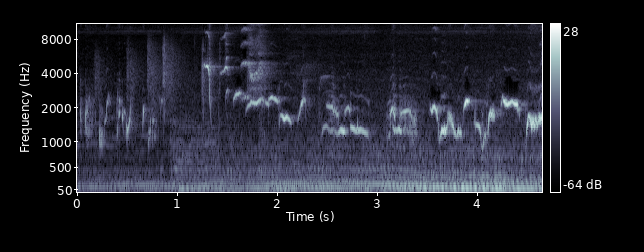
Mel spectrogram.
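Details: Spotted three-month-old white-rumped shama learning to sing, practising borrowed phrases and harsh, sharp notes: quick chirps give way to varied fluty warbled whistles that rise and fall, over a constant low electrical hum.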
